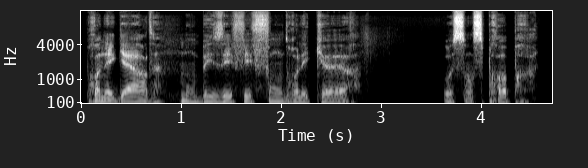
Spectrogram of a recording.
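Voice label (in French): French Male Flirt; FondreCoeur; Dracthyr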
